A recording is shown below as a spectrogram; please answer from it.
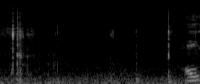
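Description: Tarot cards being handled and drawn from the deck: a few light clicks and flicks of card against card, the sharpest just after the start.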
